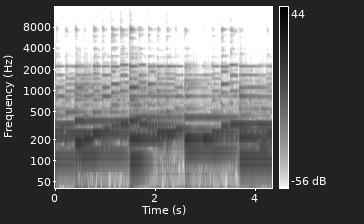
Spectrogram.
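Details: Strummed and picked acoustic guitar playing a slow melody with rich chords; no birdsong or other animal sound is audible.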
